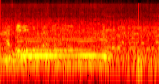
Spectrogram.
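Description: A dairy cow at a cattle market lets out one long, low moo close by, with faint background noise around it.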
